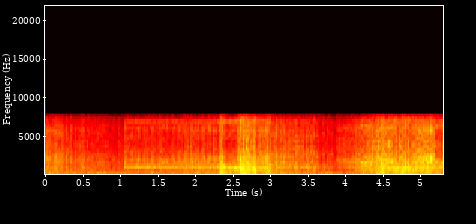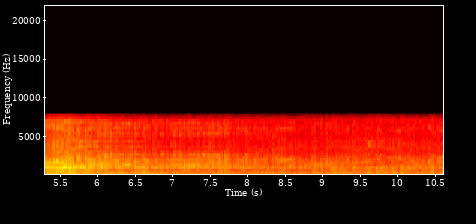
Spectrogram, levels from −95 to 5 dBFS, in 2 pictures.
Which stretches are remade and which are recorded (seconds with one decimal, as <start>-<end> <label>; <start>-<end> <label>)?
0.0-10.6 remade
